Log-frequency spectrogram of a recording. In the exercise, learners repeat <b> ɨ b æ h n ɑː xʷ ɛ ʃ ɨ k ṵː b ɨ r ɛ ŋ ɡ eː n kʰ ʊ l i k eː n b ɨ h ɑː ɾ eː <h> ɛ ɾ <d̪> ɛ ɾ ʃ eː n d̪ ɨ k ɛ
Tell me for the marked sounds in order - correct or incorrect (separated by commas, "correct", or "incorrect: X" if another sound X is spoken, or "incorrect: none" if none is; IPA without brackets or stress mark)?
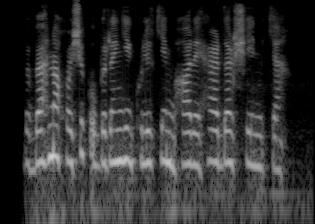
correct, correct, correct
